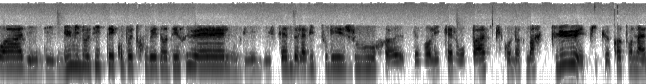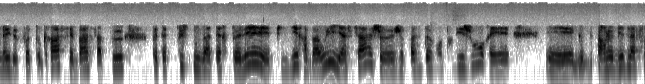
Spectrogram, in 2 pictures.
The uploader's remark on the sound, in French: On échangera également par téléphone avec la photographe.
